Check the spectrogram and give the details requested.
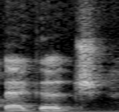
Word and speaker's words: baggage: in baggage it's an if the letter a says the if or even a schwa baggage i think it's more of an if vowel and then the letter g says the j sound so um if that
